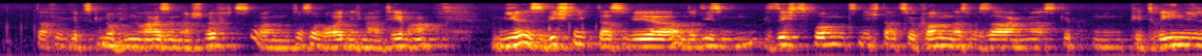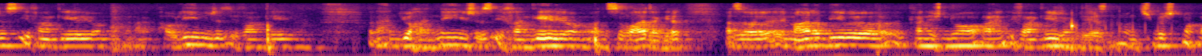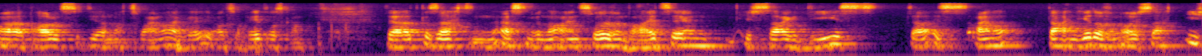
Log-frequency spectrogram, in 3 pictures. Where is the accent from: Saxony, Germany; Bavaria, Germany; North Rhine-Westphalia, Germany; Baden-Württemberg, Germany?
Saxony, Germany; In meiner Heimat, Erzgebirge, da gibt es eine Burg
